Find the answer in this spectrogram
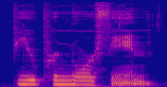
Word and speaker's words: buprenorphine: And I always forget how to pronounce this one. I believe it's buprenorphine.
